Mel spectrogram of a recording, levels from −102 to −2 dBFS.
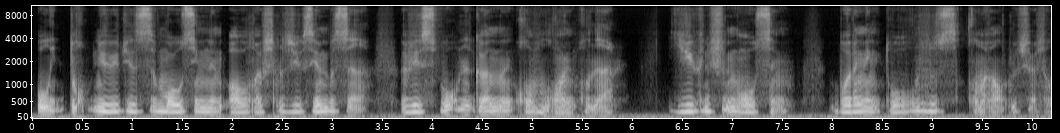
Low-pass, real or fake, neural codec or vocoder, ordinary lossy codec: none; fake; autoencoder, 22.05 kHz, a latent of 192 numbers a frame, VITS, trained on many speakers; none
